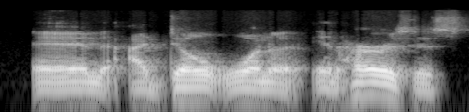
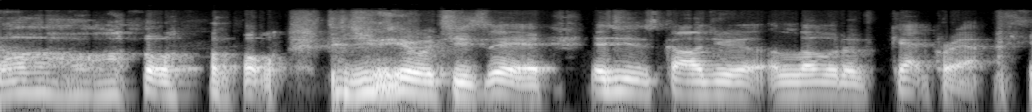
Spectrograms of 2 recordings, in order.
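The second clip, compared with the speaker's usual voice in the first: excited gossiping onlookers; 6 semitones higher than usual. Retold or imitated. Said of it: "they'll be like".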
